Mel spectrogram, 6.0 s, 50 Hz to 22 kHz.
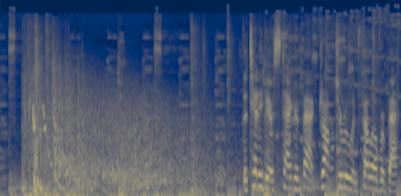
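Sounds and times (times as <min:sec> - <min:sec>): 
blunderbuss-style blaster gun firing: 0:00.3 - 0:03.4
speech: 0:03.6 - 0:06.0.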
